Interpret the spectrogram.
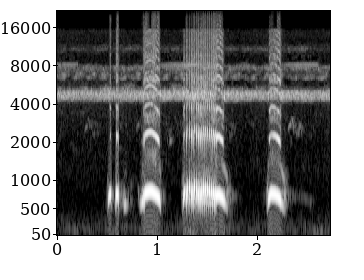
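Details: ["Spotted dove phrase used to lure doves into traps in forest, 'lambung Kuk 1 Mersik' style: quick soft stutter notes, a clear coo, a long rough coo and a closing coo, with a constant high tone."]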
